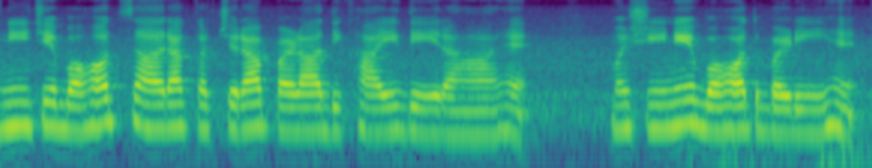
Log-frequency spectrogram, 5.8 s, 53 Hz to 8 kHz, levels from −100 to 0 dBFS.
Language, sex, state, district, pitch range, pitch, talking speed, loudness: Hindi, female, Haryana, Charkhi Dadri, 160-180 Hz, 170 Hz, 135 wpm, -18 LUFS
